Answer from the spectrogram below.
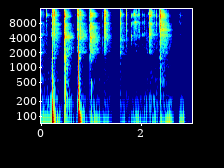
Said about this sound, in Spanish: Para los que no saben que es una navaja mariposa, es una navaja, este, pues que se abre y se cierra. Y que suena algo así, mira.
